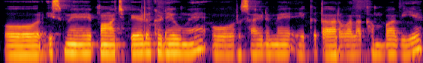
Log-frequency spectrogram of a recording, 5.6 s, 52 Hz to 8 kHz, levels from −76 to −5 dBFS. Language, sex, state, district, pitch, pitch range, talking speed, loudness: Hindi, male, Chandigarh, Chandigarh, 115 Hz, 110-120 Hz, 170 wpm, -18 LUFS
